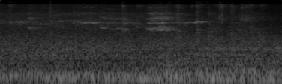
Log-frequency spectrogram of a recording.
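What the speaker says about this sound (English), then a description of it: "train will depart momentarily" A Miami Metromover automated train pulling away from a downtown Miami station, giving a steady loud low rumble of rolling wheels with faint high squeals throughout.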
